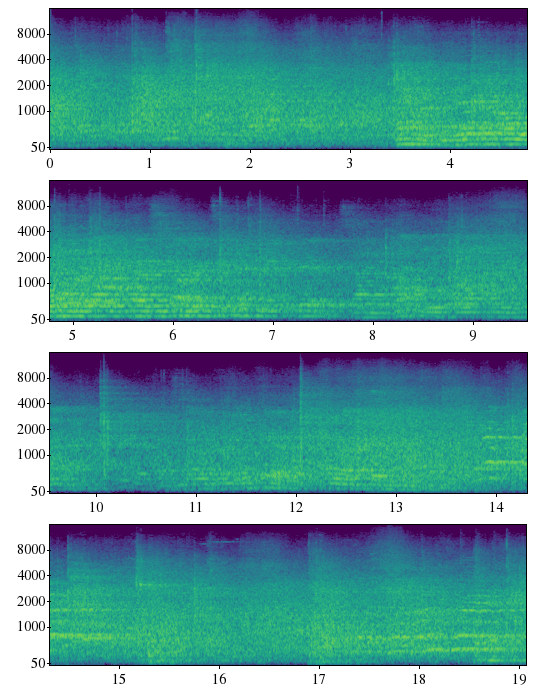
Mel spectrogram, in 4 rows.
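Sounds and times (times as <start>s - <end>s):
hockey sticks and puck clacking: 0.0s - 19.0s
crowd and players shouting: 12.6s - 19.0s.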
